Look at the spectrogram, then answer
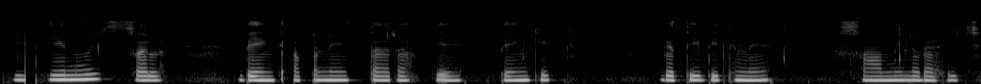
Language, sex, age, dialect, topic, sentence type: Maithili, female, 56-60, Eastern / Thethi, banking, statement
